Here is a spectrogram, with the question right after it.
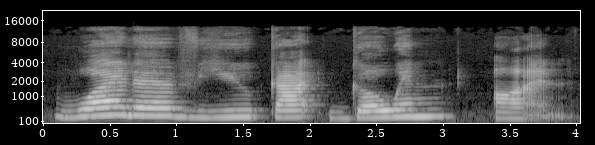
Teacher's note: Instead, you're going to hear a reduction or a contraction of the first two words, just like we saw with the previous example, what of. So what and have are going to be pushed together.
